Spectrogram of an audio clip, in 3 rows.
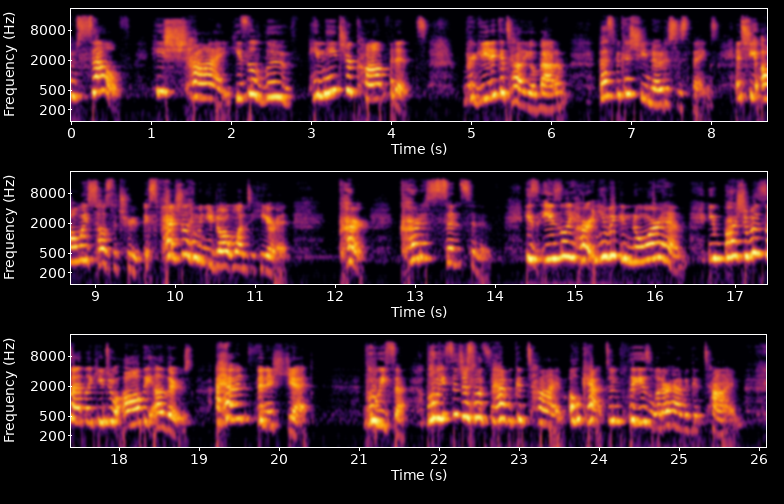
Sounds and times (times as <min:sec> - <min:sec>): Speech: 0:00.0 - 0:11.4, 0:12.0 - 0:20.5, 0:21.1 - 0:25.8.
